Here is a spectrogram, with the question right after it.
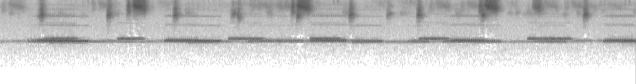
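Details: Crickets chirping in grass on a warm summer night in Bulgaria, captured with a surround microphone: a steady, high, narrow-pitched trill broken into pulsed bursts of about a second, with brief brighter clicks above and no other sounds.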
